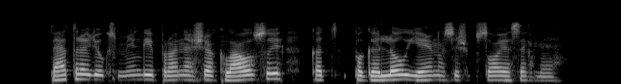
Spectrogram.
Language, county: Lithuanian, Vilnius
